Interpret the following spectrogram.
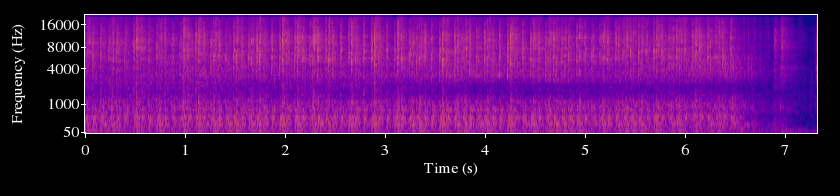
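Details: Harley Sportster with S&S Super E carb, first start after rebuild with oil added and valves adjusted: uneven potato-style V-twin thump at steady idle, about two beats a second, then shuts off; oil return confirmed, sounds healthy and settled.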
